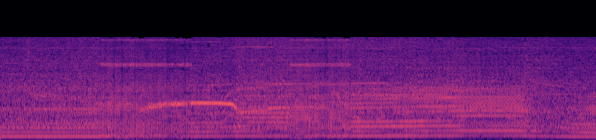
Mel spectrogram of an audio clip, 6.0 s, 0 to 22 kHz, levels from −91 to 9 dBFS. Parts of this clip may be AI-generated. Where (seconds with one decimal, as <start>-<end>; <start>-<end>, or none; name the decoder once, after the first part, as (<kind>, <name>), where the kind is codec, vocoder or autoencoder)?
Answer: 1.0-1.9 (vocoder, WaveNeXt); 2.9-3.5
